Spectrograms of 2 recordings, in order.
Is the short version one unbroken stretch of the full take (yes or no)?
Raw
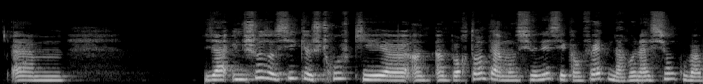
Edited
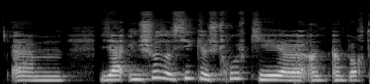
no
